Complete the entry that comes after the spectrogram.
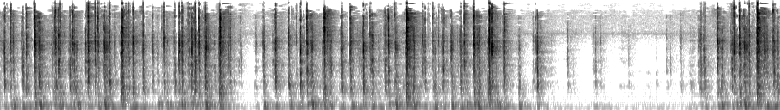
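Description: A Ubotie mint-blue plastic retro typewriter-style keyboard with round white keycaps is typed on with the fingertips of both hands. Rapid, bright key clicks with a low thump fall in dense bursts, with a short pause near the two-second mark and a longer near-silent gap before the typing resumes at the end.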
